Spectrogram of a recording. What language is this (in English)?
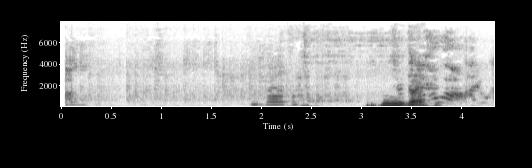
Chinese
